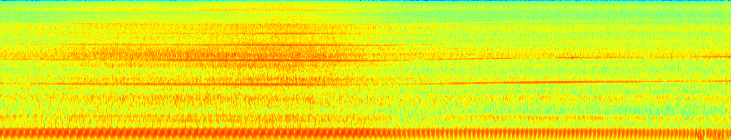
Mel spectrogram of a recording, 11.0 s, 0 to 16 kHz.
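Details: BMW 135i N54 just after first start on a newly fitted Doc Race single turbo kit (6266 turbo): even, settled idle with a steady low throb and a faint high whistle that eases off near the end; runs cleanly.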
